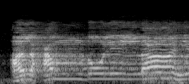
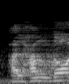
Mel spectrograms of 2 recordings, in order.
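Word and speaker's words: الحمد لله: अल्हम्दुलिल्लाहि रब्बिल आलमीन। अल्हम्दो नहीं है, रब्बिल नहीं है, रब्बिल आलमीन।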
